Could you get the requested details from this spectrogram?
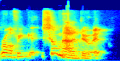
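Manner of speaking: put-on sarcastic ribbing. Standing by a basketball court, retelling someone's sarcastic remark. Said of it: "I think sarcastically goes".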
